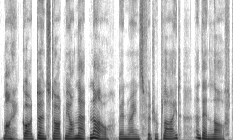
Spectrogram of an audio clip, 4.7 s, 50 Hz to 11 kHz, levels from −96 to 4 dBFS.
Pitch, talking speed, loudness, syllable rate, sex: 190 Hz, 180 wpm, -18 LUFS, 4.2 syllables/s, female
